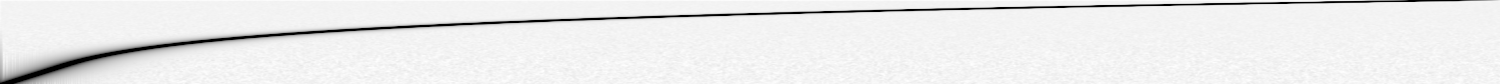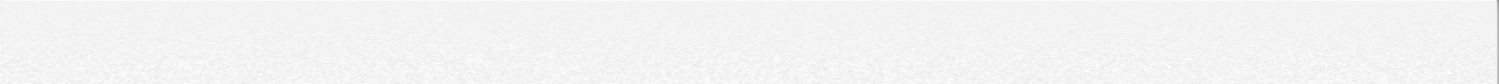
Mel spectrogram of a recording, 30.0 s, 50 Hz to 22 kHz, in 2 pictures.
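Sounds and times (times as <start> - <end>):
frequency sweep tone from 1 Hz to 44000 Hz: 0.0 - 15.8.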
